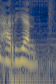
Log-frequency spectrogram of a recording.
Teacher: juga akan muncul bunyi pelancar y bila kata berakhiran I diberi sufiks an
